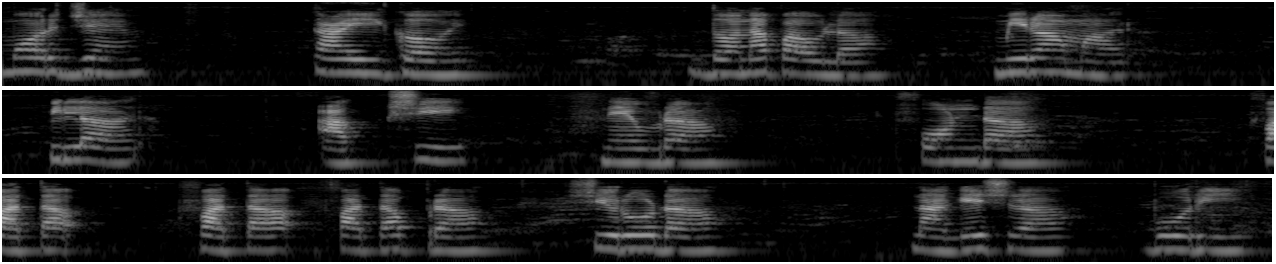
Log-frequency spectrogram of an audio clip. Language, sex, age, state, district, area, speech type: Goan Konkani, female, 18-30, Goa, Murmgao, urban, spontaneous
